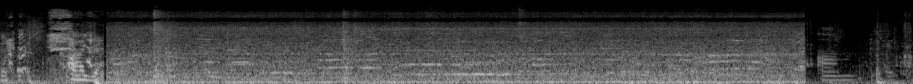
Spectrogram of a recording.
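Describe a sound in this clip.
A room echoes with a steady hum of distant voices and clatter.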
